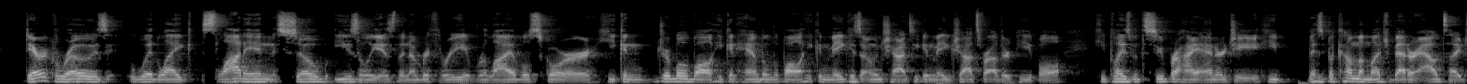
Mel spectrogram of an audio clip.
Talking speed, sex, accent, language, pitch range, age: 205 wpm, male, American, English, 105-125 Hz, 20-39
